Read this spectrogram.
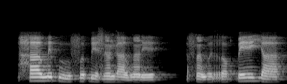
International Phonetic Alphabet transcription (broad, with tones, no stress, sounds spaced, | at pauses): h aː˦ w ɪ˦ p uː˨ f ʊ˦ ɓ ɪ˨ z ã˦ ɡ aː˨ w ã˦˨ ɾ ɪ˦ | f ã˨ w ʊ˨ r ɔ˨ k͡p eː˦ j a˦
